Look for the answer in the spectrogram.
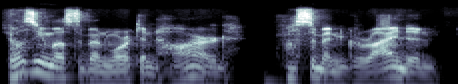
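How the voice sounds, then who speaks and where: A man's voice: lowish voice, lively intonation, normal speed, fairly bright tone, breathy edge. A man acting a tired but diligent teenage boy athlete in a dramatic read, casual and slangy. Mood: teasing. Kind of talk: online dramatic table read.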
